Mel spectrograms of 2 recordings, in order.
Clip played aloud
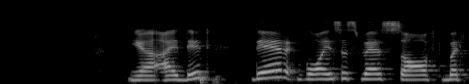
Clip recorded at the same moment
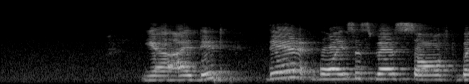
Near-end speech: none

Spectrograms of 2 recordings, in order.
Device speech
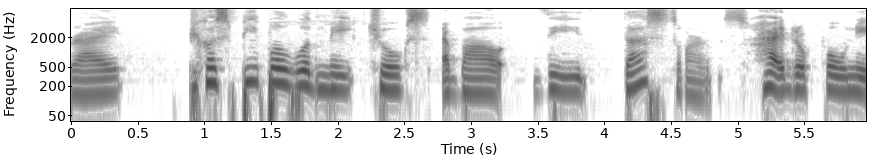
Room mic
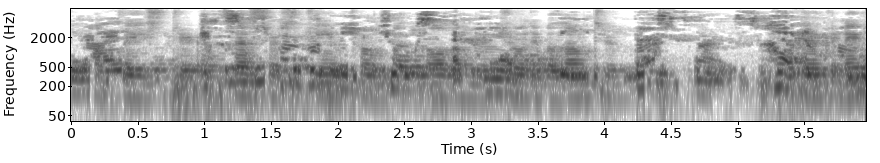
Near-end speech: present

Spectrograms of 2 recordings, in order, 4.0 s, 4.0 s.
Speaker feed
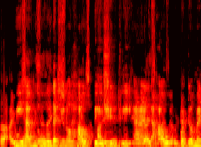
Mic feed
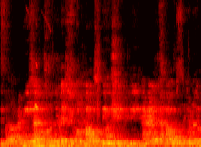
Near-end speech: present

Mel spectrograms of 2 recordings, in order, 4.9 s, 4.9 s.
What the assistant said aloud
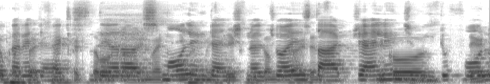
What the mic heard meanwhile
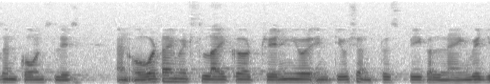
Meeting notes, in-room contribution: present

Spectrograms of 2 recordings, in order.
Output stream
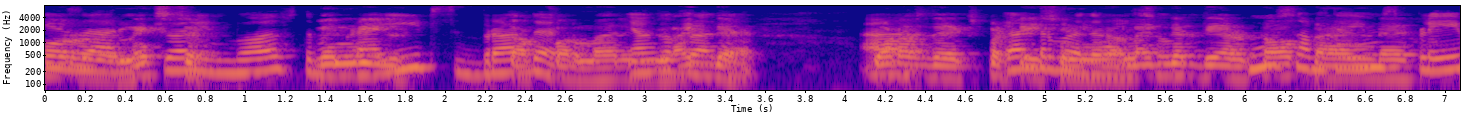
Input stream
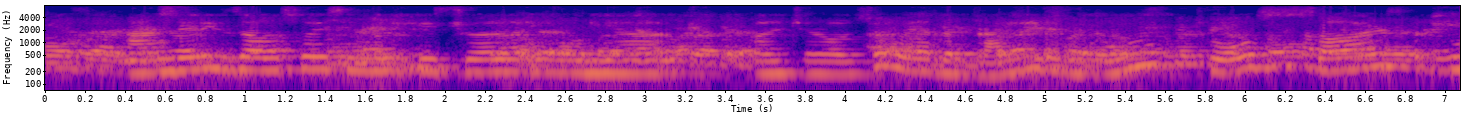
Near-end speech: present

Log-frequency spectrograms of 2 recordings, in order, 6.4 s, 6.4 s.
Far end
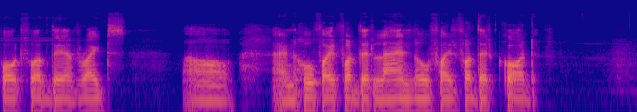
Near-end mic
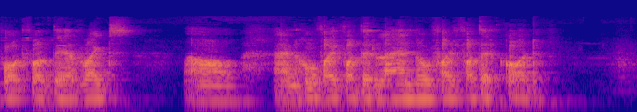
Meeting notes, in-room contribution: none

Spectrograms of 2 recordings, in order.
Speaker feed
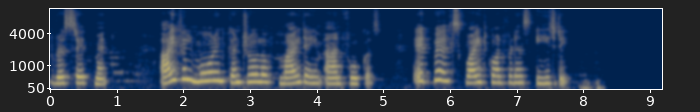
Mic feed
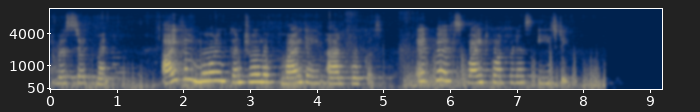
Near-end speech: none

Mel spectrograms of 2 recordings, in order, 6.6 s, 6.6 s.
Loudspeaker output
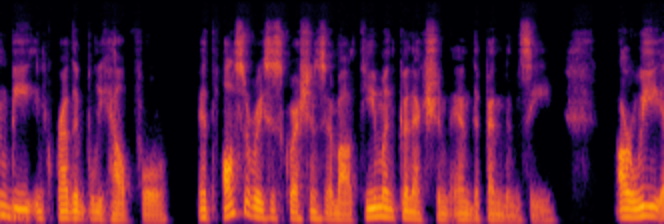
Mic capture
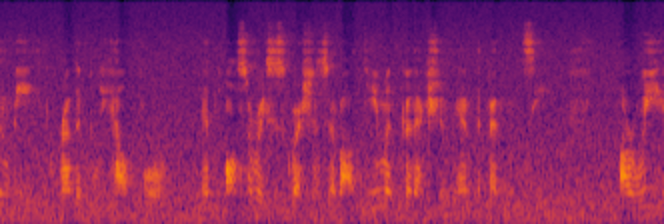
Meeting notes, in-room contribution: none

